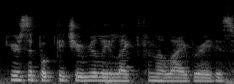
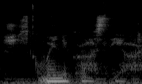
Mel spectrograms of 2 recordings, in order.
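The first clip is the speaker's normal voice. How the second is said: hushed whisper; 5 semitones lower, 9 dB quieter than usual. A narrator's reading. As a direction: whisper it like a secret. Whispered to child.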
